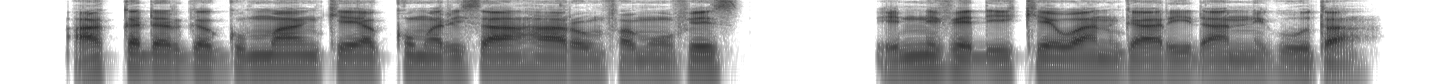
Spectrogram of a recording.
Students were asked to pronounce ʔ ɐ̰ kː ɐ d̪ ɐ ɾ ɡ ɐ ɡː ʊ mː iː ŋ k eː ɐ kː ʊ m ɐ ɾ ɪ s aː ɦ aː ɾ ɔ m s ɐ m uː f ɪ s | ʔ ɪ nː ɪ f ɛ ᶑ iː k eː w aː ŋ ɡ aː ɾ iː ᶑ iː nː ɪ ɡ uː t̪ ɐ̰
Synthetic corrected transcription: ʔ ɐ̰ kː ɐ d̪ ɐ ɾ ɡ ɐ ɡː ʊ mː aː ŋ k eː ɐ kː ʊ m ɐ ɾ ɪ s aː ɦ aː ɾ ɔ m f ɐ m uː f ɪ s | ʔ ɪ nː ɪ f ɛ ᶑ iː k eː w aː ŋ ɡ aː ɾ iː ᶑ aː nː ɪ ɡ uː t̪ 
